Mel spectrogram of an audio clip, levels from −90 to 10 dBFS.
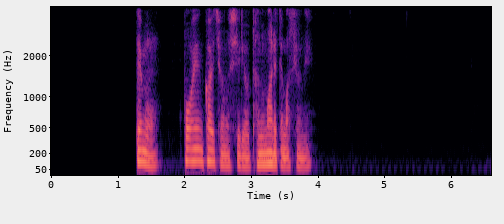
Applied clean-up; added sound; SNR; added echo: neural mask model DeepFilterNet 3.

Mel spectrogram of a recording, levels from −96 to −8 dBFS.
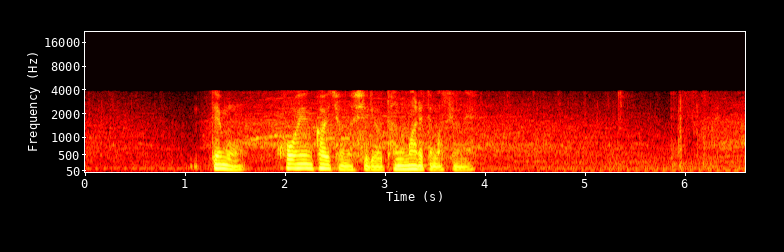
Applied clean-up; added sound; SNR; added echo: none; Crowd; 16 dB; none.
